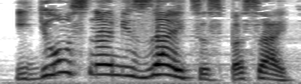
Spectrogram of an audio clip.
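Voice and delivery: loud, high-pitched invitation; rally him with a loud, high call. Acted. Squirrel recruiting beaver to save hare, calling. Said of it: "позвала белка".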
